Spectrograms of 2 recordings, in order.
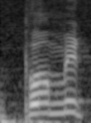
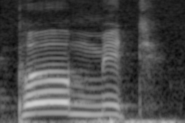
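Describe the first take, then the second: First: The stress is on the second syllable. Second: The stress is on the first syllable. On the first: It is a verb meaning to allow. "for the verbs you are stressing on the end syllable" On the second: It is a noun meaning a license. "the nouns you are stressing on the first syllable"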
